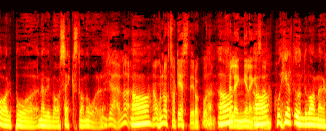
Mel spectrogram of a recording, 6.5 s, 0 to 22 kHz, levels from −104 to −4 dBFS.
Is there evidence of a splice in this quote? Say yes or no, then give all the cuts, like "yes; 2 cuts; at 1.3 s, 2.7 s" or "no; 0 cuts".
yes; 1 cut; at 5.4 s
